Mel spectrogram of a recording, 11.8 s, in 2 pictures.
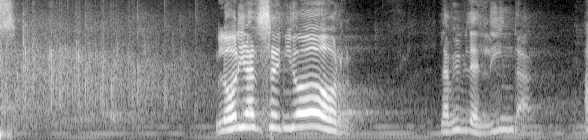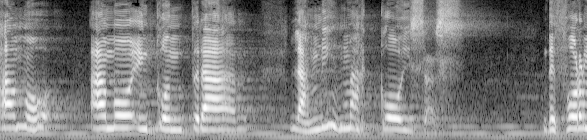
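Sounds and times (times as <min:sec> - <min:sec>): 
audience applause: 0:00.0 - 0:02.1
speech: 0:02.2 - 0:03.6, 0:04.4 - 0:10.5, 0:11.3 - 0:11.7.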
